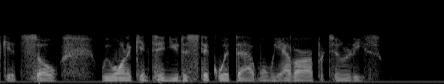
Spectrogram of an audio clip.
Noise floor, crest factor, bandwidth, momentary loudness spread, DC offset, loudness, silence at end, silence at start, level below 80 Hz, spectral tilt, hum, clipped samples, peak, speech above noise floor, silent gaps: -60 dBFS; 20 dB; 4.3 kHz; 9 LU; under 0.1%; -34 LUFS; 0.6 s; 0.05 s; -74 dBFS; -4 dB/octave; none; under 0.1%; -16 dBFS; 26 dB; none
